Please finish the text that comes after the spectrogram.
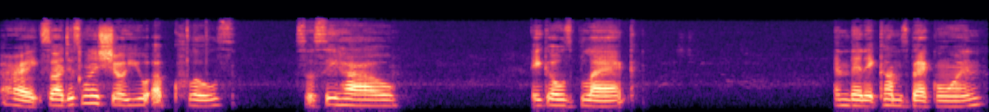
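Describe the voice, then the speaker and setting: A woman vlogging in a casual, rambling way, with a raspy deep voice after a late night and lots of fillers. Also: fairly even intonation, slow, long pauses. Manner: rambling, many fillers and restarts. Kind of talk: casual vlog chat.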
